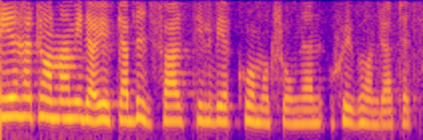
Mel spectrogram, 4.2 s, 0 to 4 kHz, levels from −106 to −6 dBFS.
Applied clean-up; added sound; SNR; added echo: neural mask model Resemble Enhance denoiser.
